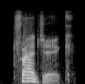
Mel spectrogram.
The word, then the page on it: tragic: British English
